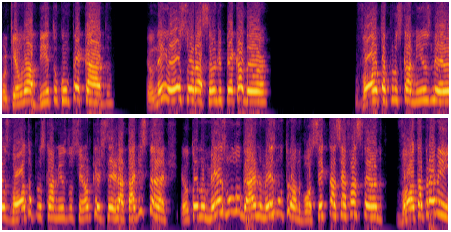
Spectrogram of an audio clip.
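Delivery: very loud, booming, thundering roar. Speaker voices the Lord addressing someone who is sinning, in a thunderous voice. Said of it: "vou levantar minha voz de trovão".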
